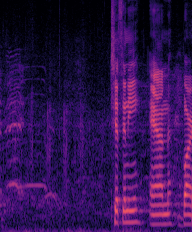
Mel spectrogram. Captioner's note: attendees cheering and clapping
